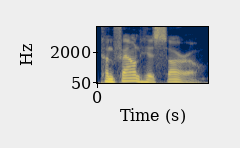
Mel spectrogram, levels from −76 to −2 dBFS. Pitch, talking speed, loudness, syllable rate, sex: 110 Hz, 160 wpm, -15 LUFS, 4.7 syllables/s, male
